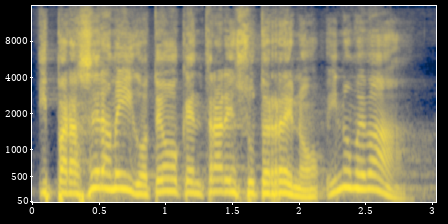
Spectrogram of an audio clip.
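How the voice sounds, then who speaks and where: A man's voice: sits high, sing-song, fast, in a large hall. A male pastor preaching a sermon in a church, telling the story dramatically with emphatic repetitions and asides.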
